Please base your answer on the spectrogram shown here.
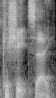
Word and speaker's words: Košice: The E at the end of Kashitse. Oh, Kashitse is not silent. So it's Kashitse.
